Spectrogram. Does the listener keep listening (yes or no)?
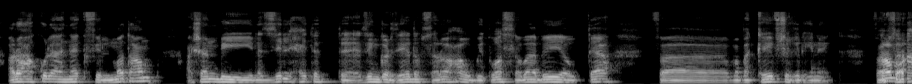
no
